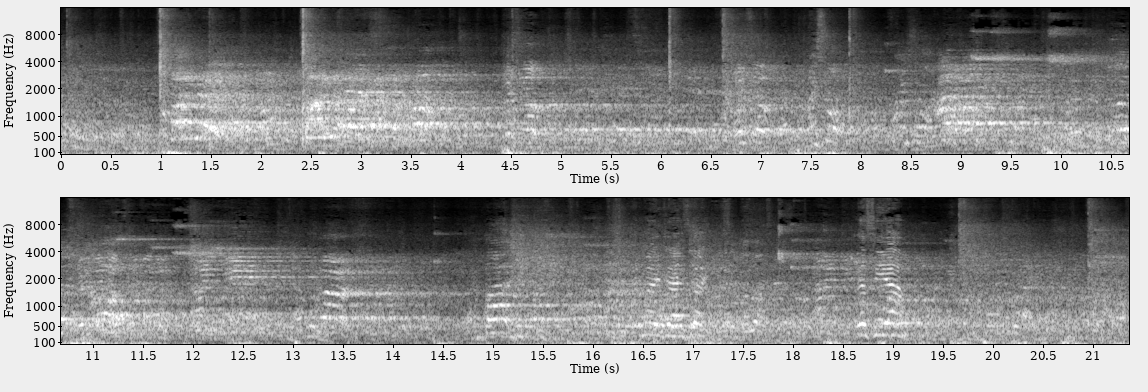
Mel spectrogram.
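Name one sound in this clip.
Men talk and call out nearby in a large echoing hall.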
